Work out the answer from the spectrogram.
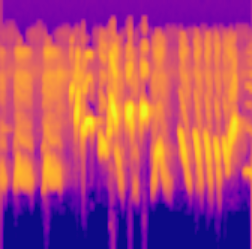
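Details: Black-tailed white-rumped shama song used to rile other shamas: two low rough notes, then a dense jumble of whistles and quick descending slurs in rapid succession.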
